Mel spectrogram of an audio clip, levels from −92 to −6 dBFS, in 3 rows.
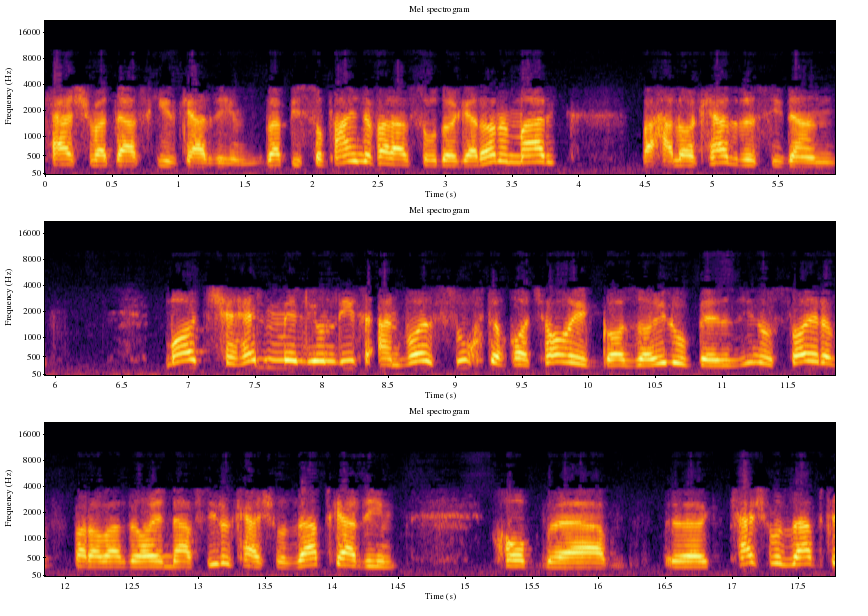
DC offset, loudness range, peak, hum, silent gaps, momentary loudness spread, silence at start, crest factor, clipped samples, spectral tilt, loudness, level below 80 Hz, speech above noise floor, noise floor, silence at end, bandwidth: under 0.1%; 2 LU; 0 dBFS; none; none; 7 LU; 0.05 s; 14 dB; under 0.1%; -5.5 dB/octave; -15 LUFS; -58 dBFS; 35 dB; -50 dBFS; 0 s; 4.6 kHz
